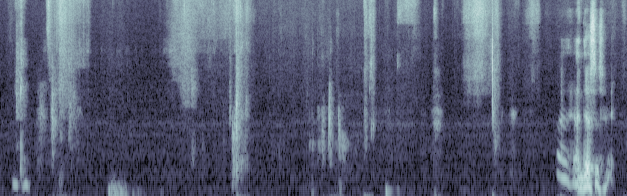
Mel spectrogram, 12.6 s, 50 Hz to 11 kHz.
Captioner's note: pauses 10 seconds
